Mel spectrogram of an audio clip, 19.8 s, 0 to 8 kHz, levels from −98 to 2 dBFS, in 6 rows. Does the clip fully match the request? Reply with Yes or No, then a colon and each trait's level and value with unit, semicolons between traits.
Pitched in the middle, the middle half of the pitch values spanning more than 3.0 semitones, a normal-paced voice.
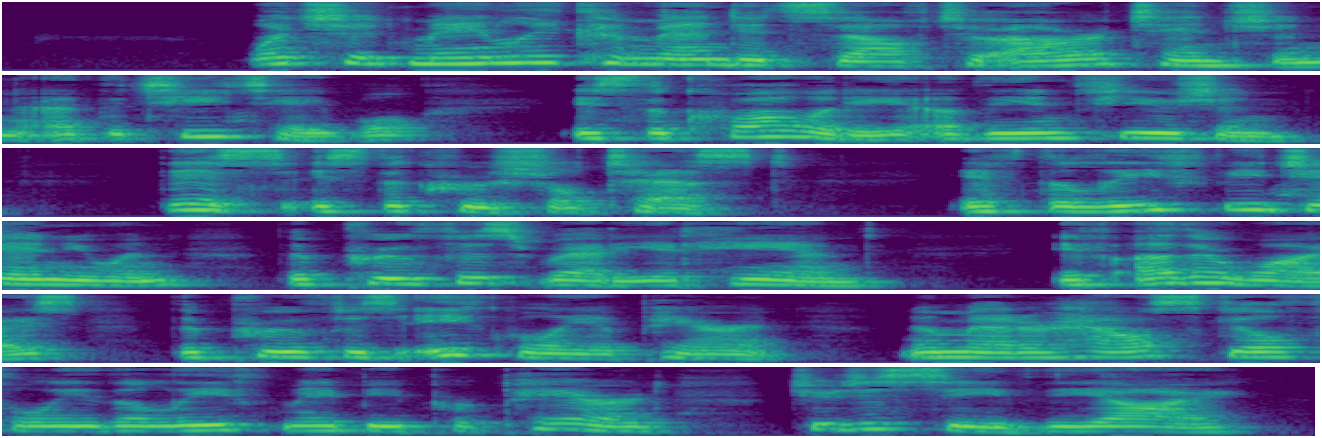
Yes: medium, 175 Hz; average, 5.0 semitones; average, 165 wpm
